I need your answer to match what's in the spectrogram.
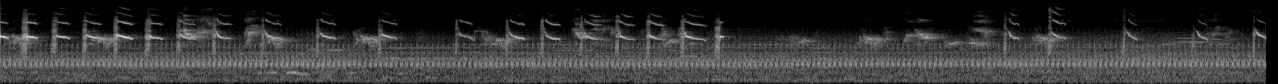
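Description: Munia chicks give thin, high chirps in rapid bursts of several per second, falling quieter midway and then resuming, over a steady background hum.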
